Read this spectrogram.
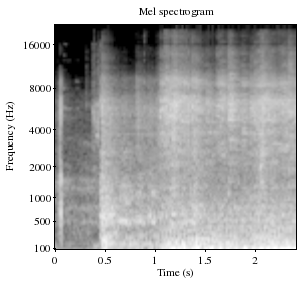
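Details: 1972 VW Beetle air-cooled engine after hard start relay installed to cure hard starting: quick starter whir, catches within a second and settles into a steady even low idle; healthy start.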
